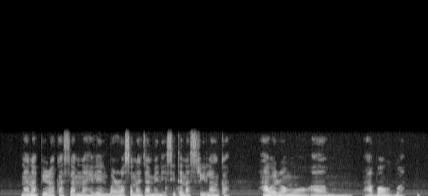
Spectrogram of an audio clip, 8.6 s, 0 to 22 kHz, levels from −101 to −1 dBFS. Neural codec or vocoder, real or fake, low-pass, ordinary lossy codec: none; real; 7.2 kHz; none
